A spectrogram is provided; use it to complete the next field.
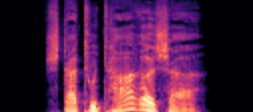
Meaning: inflection of statutarisch: 1. strong/mixed nominative masculine singular 2. strong genitive/dative feminine singular 3. strong genitive plural
- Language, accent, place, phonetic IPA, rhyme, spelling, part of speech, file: German, Germany, Berlin, [ʃtatuˈtaːʁɪʃɐ], -aːʁɪʃɐ, statutarischer, adjective, De-statutarischer.ogg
